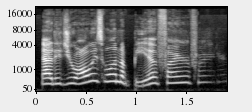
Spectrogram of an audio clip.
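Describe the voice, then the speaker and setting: A woman's voice: sits high, rapid-fire, dry recording, clean studio sound. A woman interviewing someone in a casual, chatty way, reacting and interjecting as she listens.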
